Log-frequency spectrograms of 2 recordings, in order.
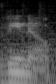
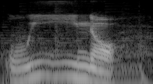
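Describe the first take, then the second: First: The middle consonant is a V sound. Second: The middle consonant is a W sound.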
